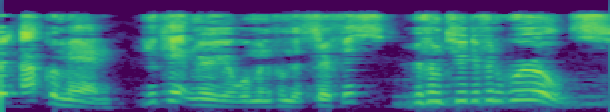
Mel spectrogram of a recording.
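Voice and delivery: very high, swooping, sing-song gushing voice. Podcast cold open, in a Comic Book Guy voice. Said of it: "how well I can channel comic book guy".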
